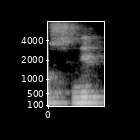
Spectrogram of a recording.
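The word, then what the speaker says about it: SNP: इसे कहते हैं बेटा सिंगल न्यूक्लियोटाइड पॉलीमॉर्फिज्म, जिसको स्निप के नाम से प्रोनाउंस करते हैं।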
